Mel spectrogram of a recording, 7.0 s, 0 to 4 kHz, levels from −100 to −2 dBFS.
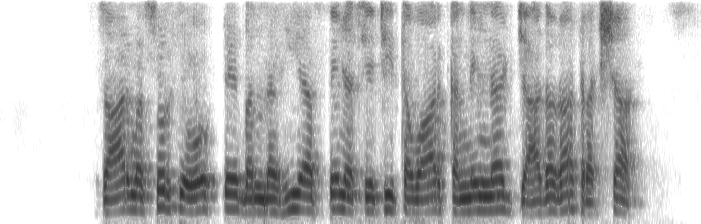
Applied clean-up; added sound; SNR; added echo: neural mask model Resemble Enhance denoiser.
